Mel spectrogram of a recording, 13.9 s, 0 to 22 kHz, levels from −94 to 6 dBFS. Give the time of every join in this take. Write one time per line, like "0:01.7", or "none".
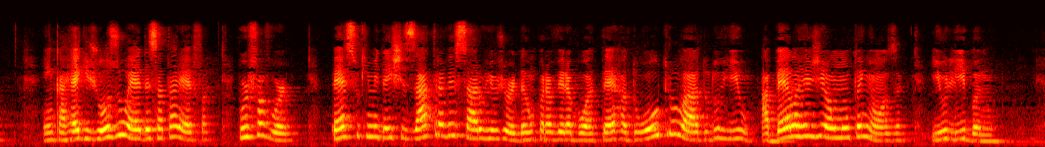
0:03.1
0:10.1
